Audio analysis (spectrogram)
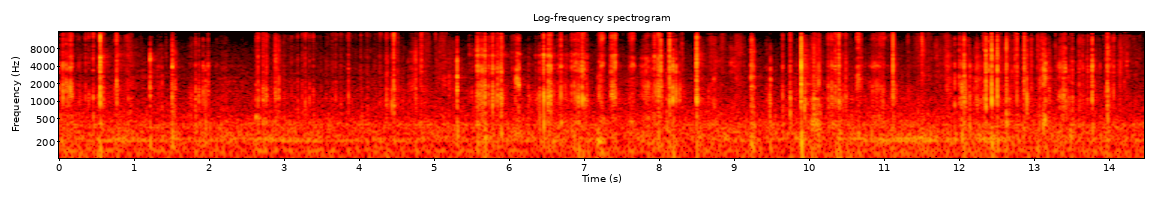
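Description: A solid pink bar of soap is carved and scraped with a metal utility blade, its flakes and curls falling onto a woven mat. The sound is quiet, with crisp, bright scraping and sharp little clicks that come irregularly throughout, each dying away almost instantly, over a faint low hum.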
